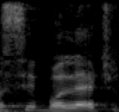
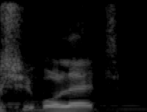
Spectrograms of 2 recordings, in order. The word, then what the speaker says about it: Shibolete: Ah, meu irmão, falou Sibolete, não pronunciou Shibolete, é faca na caveira.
